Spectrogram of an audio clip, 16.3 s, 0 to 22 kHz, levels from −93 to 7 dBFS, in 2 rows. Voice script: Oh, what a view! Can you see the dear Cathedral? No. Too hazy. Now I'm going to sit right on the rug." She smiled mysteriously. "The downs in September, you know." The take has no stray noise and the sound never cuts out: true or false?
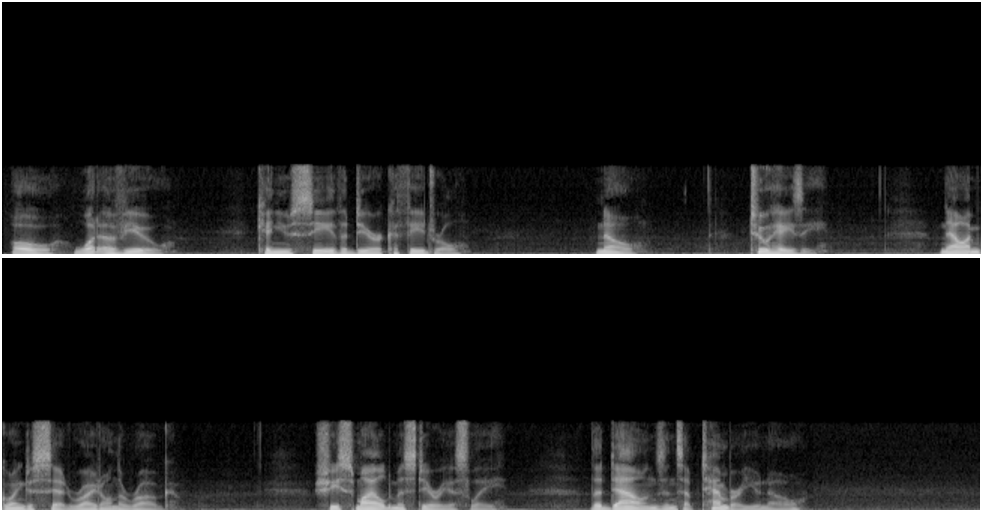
true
